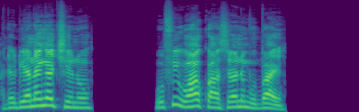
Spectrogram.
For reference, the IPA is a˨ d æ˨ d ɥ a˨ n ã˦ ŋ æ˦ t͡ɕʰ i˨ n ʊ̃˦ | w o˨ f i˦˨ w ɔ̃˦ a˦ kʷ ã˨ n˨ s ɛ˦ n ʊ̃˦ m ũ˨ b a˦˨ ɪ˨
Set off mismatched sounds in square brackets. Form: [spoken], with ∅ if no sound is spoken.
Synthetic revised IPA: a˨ d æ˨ d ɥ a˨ n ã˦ ŋ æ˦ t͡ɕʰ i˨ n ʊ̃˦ | w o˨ f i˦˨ w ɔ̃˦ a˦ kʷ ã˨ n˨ s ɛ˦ n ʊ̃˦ m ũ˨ b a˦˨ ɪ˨

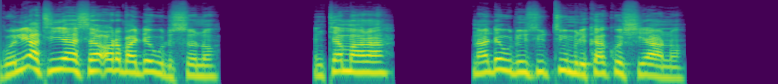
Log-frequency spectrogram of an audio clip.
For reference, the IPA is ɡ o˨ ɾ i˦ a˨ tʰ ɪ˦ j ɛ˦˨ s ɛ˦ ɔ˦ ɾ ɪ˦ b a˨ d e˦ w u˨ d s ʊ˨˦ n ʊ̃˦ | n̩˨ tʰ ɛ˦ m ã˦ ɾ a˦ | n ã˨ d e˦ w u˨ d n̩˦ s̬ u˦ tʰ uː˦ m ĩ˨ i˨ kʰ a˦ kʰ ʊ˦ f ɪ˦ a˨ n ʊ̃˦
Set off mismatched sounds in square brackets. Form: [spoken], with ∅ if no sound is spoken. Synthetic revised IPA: ɡ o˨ [l] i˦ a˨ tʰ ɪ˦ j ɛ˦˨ s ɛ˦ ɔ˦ ɾ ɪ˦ b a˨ d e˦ w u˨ d s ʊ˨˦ n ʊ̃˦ | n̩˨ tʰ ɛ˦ m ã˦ ɾ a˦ | n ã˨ d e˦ w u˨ d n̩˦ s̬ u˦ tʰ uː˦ m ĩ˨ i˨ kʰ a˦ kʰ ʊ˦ [ɕ] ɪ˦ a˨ n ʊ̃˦

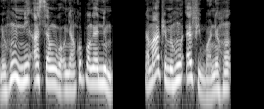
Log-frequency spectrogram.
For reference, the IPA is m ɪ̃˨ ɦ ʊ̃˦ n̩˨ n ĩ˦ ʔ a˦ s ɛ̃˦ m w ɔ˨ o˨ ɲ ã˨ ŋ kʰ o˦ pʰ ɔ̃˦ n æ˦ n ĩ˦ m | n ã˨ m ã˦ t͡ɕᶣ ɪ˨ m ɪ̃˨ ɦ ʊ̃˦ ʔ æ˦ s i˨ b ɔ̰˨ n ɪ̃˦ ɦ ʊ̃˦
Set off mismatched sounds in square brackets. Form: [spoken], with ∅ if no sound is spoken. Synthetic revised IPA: m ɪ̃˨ ɦ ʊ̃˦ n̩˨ n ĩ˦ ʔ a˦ s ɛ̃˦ m w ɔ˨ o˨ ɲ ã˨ ŋ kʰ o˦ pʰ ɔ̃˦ n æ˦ n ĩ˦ m | n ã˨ m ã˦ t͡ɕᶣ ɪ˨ m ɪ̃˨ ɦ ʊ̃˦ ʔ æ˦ [f] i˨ b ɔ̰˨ n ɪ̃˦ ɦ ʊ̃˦

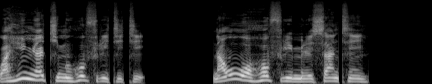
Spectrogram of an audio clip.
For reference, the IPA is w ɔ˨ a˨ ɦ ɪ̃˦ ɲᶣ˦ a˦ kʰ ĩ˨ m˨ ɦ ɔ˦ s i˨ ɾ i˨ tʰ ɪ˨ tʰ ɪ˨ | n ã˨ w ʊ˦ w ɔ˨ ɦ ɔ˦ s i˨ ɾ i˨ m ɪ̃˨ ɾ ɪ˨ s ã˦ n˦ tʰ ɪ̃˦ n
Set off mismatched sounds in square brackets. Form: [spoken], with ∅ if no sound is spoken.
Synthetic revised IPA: w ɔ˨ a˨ ɦ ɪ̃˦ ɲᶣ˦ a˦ [tʰ] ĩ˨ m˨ ɦ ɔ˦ [f] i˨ ɾ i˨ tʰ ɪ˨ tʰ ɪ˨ | n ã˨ w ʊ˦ w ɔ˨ ɦ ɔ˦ [f] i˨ ɾ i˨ m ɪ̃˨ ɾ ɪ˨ s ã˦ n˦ tʰ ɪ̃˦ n

